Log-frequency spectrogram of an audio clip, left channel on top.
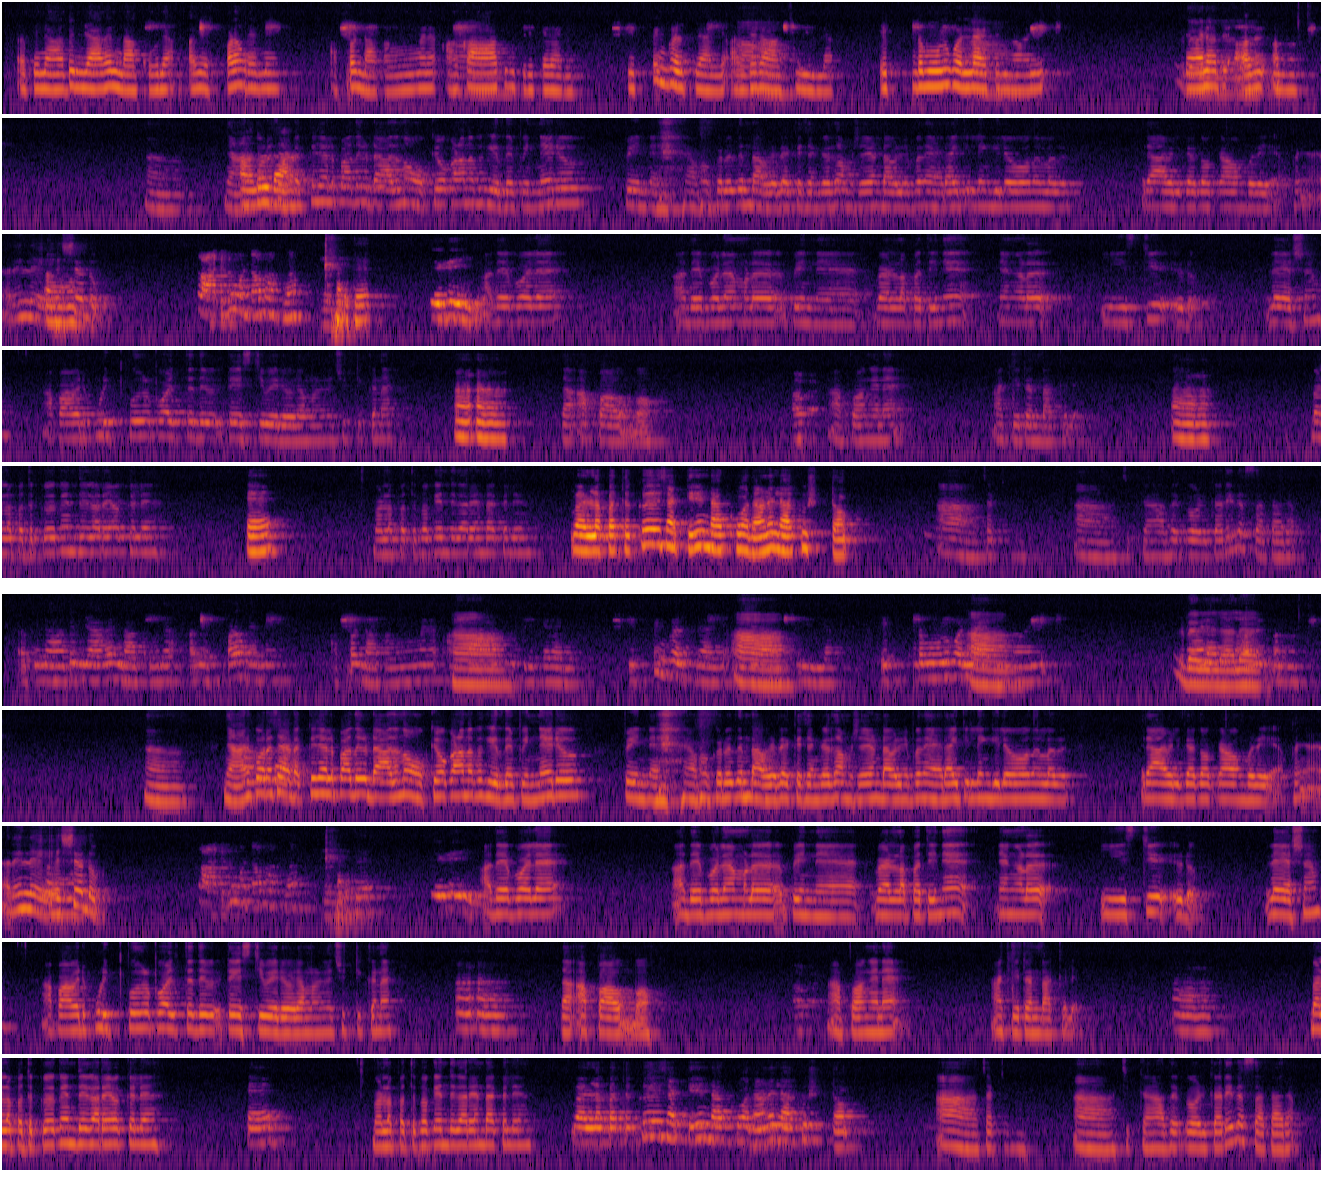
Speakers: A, on the left (about 85°); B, on the right (about 70°).
A: പിന്നെ അതില്ലാതെ ണ്ടാക്കൂല അത് എപ്പഴ പറിണെ അപ്പ ണ്ടാക്കും അങ്ങനെ അത്
B: ആഹ്
A: കാത്ത് കുത്തർക്കലേനു ഇപ്പൻക്ക് മൻസ്സിലായി അയ്ൻ്റെരാവശ്യൂല്ല
B: ആഹ്
A: ഇ രണ്ട് മൂന്ന് കൊല്ലായിട്ട്
B: ആഹ്
A: ഞാന്
B: ഇടലില്ലാല്ലേ
A: ഞാനത് അത് ആഹ്
B: ആഹ് ഞാൻ
A: അത്ടാ
B: കുറച്ചെടക്ക് ചെലപ്പത് ടാതെ നോക്ക്യോക്കണംന്നൊക്കെ കെര്തീണ് പിന്നെരു പിന്നെ നമുക്കൊര്ത്ണ്ടാവുലെ ഒരെക്കെച്ചെങ്കരു സംശയണ്ടാവൂല്ല ഇഞ്പ്പോ നേരായിട്ടില്ലെങ്കിലോ ന്ന്ള്ളത് രാവിൽക്കൊക്കാവുമ്പഴേ അപ്പൊ ഞാനതി ലേശടും
A: ആഹ് അതെ
B: തേപോലെ അതേപോലെ നമ്മള് പിന്നെ വെള്ള അപ്പത്തിന് ഞങ്ങള് ഈസ്റ്റ് ഇടും ലേശം അപ്പാ ഒര് പുളി പ്പ് പോൽത്തത് ടേസ്റ്റ് വെരോലോ നമ്മള് ചുറ്റിക്ക്ണെ
A: ആഹ് ആഹ്
B: താ അപ്പാവുമ്പോ
A: ആ
B: അപ്പോ ങ്ങനെ ആക്കിട്ടാണ്ടാക്കല്.
A: ആഹ്
B: വെള്ളപ്പത്ത് ക്കെന്തേ കറ്യാ വെക്കല്.
A: ഏഹ്
B: വെള്ളപ്പത്ത്ക്കൊക്കെ എന്ത് കറ്യാ ണ്ടാക്കല്.
A: വെള്ളപ്പത്ത്ക്ക് ചട്ടിണി ണ്ടാക്കും അതാണ് എല്ലാർക്കുഷ്ടം.
B: ആഹ് ചട്ടിണി ആഹ് ചിക്കൻ അത് കോഴിക്കറിം രസേക്കാരം.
